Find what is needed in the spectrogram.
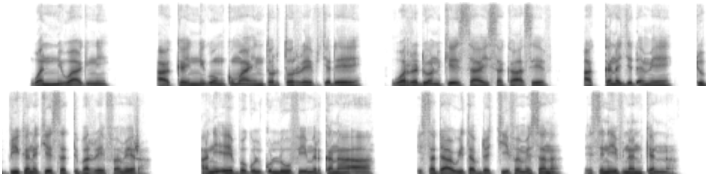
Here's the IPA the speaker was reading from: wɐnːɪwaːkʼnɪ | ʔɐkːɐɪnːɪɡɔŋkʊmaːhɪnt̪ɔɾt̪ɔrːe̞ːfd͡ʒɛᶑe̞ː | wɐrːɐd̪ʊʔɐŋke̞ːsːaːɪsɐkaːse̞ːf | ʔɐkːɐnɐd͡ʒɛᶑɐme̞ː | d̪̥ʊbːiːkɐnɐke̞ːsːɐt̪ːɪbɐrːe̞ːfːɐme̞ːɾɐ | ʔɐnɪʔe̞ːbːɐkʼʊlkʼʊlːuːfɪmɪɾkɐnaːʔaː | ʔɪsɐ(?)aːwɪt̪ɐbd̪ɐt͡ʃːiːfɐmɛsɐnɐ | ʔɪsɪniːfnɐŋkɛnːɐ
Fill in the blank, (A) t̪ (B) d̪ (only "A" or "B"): B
